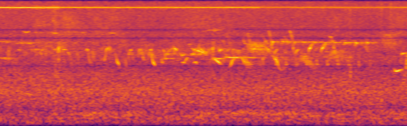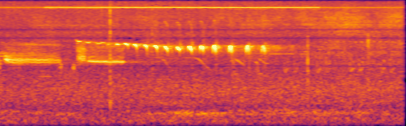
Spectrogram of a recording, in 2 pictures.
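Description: Songbirds chirping and singing over a low, steady outdoor rumble. About five seconds in, one bird gives a quick run of high notes falling slightly in pitch.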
